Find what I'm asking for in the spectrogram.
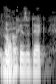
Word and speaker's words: Melchizedek: How does the Hebrews author know that Melchizedek, if I'm pronouncing that right? – Melchizedek? – Melchizedek.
